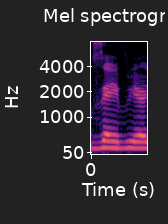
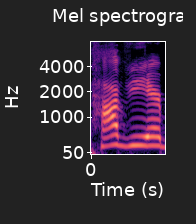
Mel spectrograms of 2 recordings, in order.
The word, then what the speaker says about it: Xavier: It's not Xavier. You know how they pronounce this name? It's Javier Becerra.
